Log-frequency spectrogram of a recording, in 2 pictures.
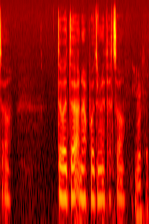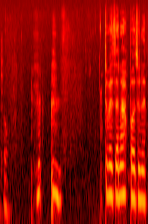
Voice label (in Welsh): "nabod", Welsh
